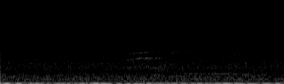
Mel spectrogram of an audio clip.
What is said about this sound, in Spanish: No sé si se escuchó eso. Fue mi hermano gritando que anda jugando Xbox.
